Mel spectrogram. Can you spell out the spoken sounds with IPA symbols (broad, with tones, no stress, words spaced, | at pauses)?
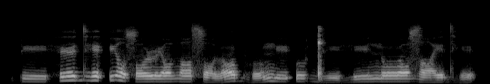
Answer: pyː˨hʏː˦ dʱɪ˦ʔy˦˨ sˤo˧ɭʏː˧ðˤe˧ sˤø˨lɔ˦bʱo˨˦ ŋy˦ʔu˦ɡ͡ǃyː˨ ɦy˧ noː˦zˤeː˧dʱɪ˨˦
